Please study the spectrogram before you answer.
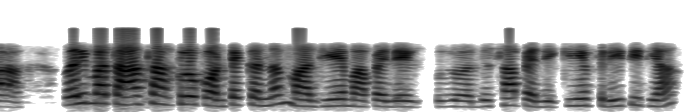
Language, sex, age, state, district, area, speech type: Sindhi, female, 45-60, Maharashtra, Mumbai Suburban, urban, conversation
